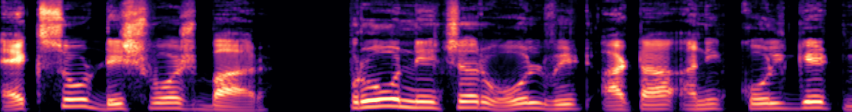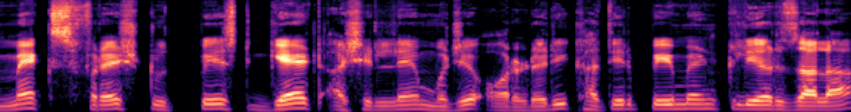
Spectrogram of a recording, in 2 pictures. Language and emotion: Goan Konkani, neutral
